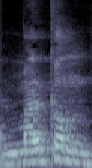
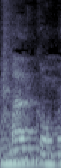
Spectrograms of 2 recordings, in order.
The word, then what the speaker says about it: Malcolm: Malcolm, el eh, eh, del medio. No se dice Malcolm, es Malcolm.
